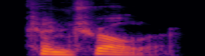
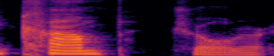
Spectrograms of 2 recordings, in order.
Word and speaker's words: comptroller: By the way, it's spelled comptroller. It is pronounced controller. Don't say comptroller ever. So this Inability Committee is the city controller, city council speaker, a deputy mayor.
